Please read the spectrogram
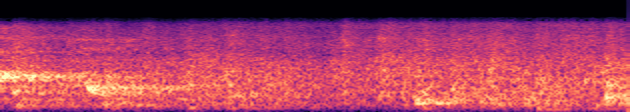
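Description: Young children kicking their feet in shallow pool water, splashing steadily, with a couple of short cooing vocal sounds from a toddler.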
